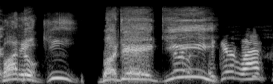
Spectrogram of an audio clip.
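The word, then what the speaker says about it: Badgui: Baudegi. That's my name. Baudegi. How do you spell that? B-A-D-G-U-I. Meaning bad guy? No. Bad guy? No. Bad It's guy. No. Badegi. Baudegi.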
